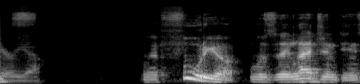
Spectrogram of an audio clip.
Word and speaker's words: Furio: They did, and You Americans say Furio, but he's actually Furio.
